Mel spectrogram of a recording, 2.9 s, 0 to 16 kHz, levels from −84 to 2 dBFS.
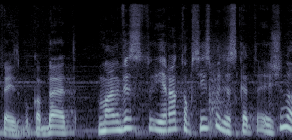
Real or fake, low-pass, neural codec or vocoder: real; 14.4 kHz; none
